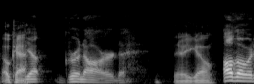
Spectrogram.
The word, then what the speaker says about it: Greenard: uh point of reference it's grenard grenard okay yep grenard there you go although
